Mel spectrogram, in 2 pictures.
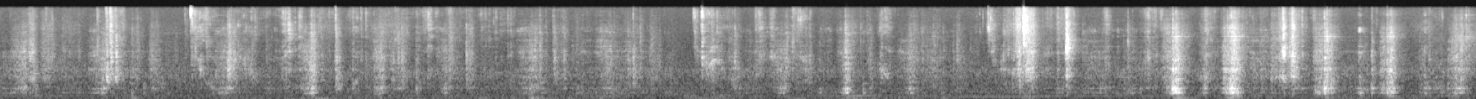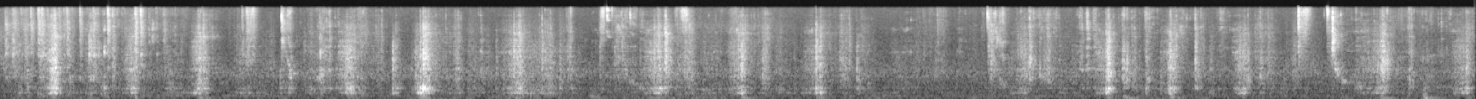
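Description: Close-up crunching and chewing of refrozen shaved ice: a rapid, irregular run of crisp crunches, mixed with the softer crunch of the ice being packed and squeezed by hand.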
